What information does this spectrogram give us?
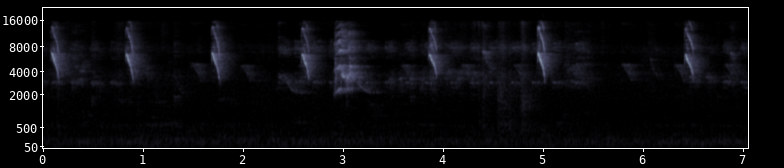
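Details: Mountain mantenan calling its companions, recorded for use as a training or lure call: sharp high chirps that sweep downward, given about once per second, with softer twittering between them over a faint low hum.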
